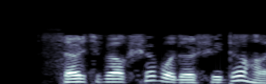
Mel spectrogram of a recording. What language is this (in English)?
Bangla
